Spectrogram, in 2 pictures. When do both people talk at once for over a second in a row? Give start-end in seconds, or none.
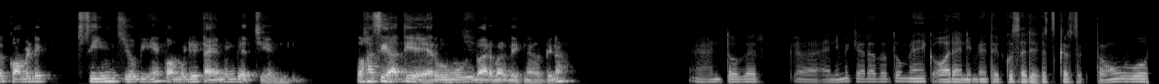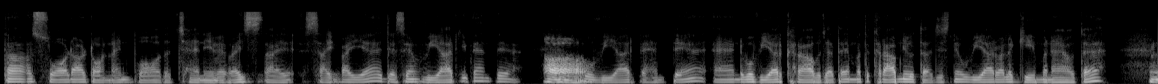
none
